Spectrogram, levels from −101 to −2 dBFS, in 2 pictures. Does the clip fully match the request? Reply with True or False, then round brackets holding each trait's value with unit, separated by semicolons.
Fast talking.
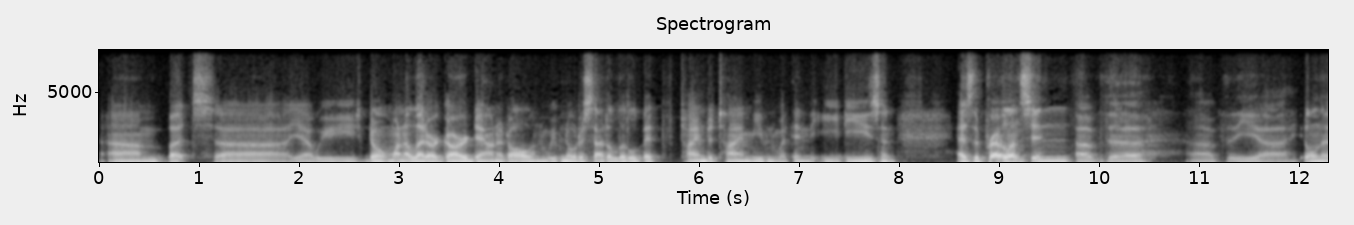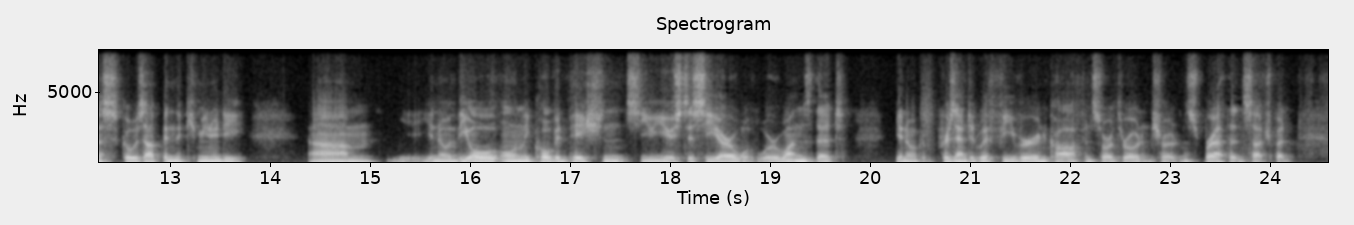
False (190 wpm)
